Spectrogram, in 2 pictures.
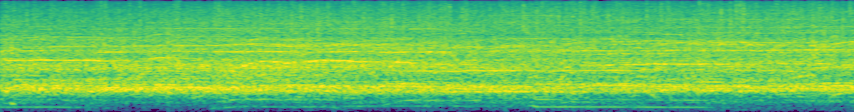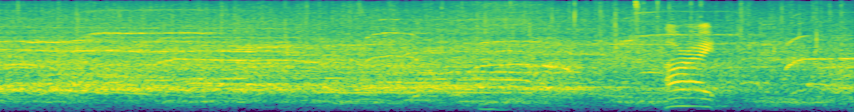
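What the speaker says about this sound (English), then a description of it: "I don't think they're ever going to stop clapping." A large live audience at a League of Legends esports match between The Alliance and Copenhagen Wolves claps and cheers in a dense, sustained roar, with people talking over the applause throughout.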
